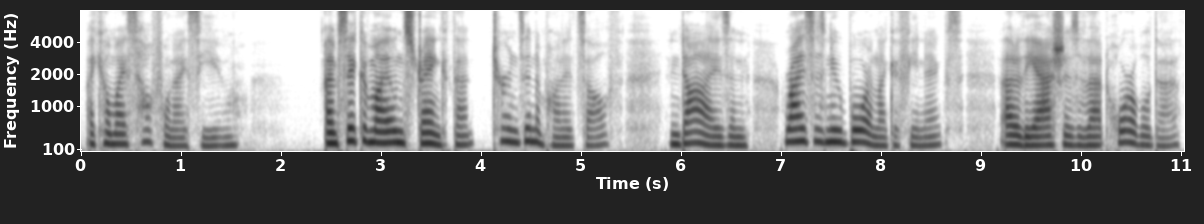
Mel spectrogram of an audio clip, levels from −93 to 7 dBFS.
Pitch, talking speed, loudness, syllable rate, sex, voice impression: 205 Hz, 185 wpm, -19 LUFS, 5.0 syllables/s, female, very feminine, slightly young, very adult-like, very thin, slightly relaxed, slightly weak, slightly dark, soft, clear, fluent, very cute, intellectual, refreshing, sincere, very calm, very friendly, very reassuring, very unique, very elegant, wild, sweet, slightly lively, very kind, slightly modest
